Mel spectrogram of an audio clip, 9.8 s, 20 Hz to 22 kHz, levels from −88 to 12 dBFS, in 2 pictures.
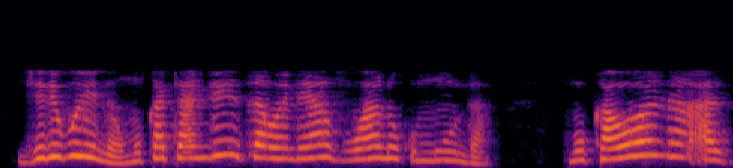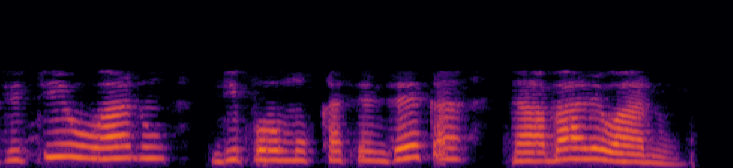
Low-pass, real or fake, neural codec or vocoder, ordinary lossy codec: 7.2 kHz; fake; vocoder, 22.05 kHz, 80 mel bands, WaveNeXt; AAC, 16 kbps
